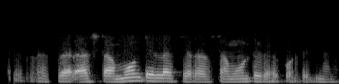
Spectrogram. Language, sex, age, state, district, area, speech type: Kannada, male, 30-45, Karnataka, Belgaum, rural, conversation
